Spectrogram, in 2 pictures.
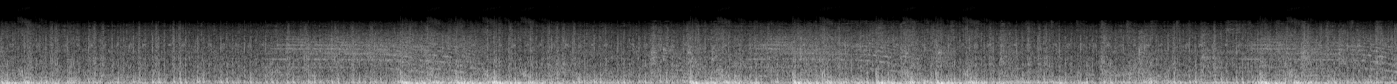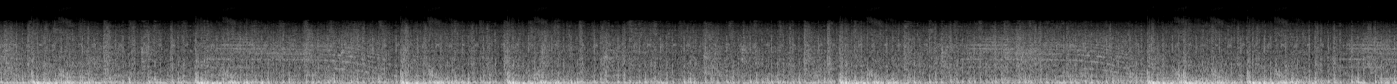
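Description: Propeller planes drone and buzz steadily.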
